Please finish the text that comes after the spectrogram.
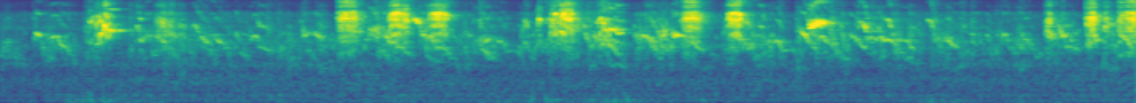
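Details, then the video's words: Pet budgies chattering: a steady stream of overlapping high chirps, squeaks and harsh squawks from several birds, rapid short notes with brief louder bursts, a faint low hum underneath. "Budgie Sounds for Lonely Budgies"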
